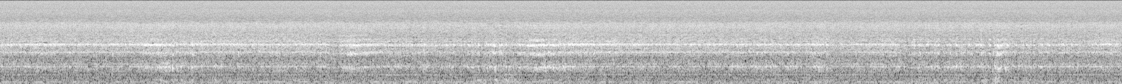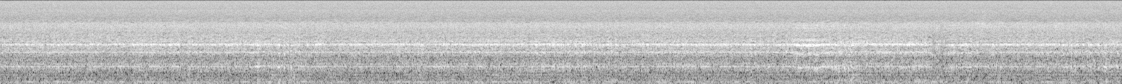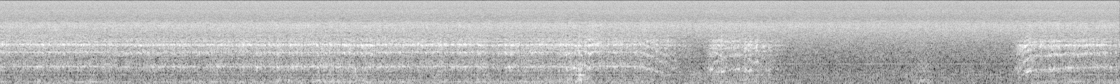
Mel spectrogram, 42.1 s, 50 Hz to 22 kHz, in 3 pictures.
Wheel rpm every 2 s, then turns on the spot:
230, 230, 230, 230, 240, 230, 240, 230, 240, 230, 230, 240, 230, 230, 230, 230, 230, 230, 110, 10, 80.
38-40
